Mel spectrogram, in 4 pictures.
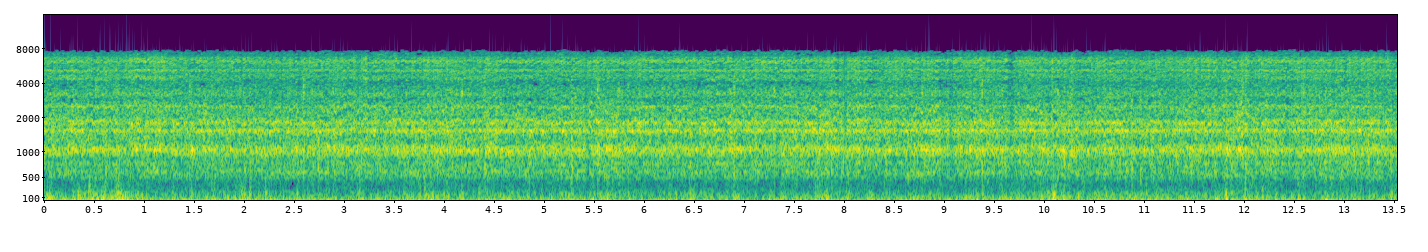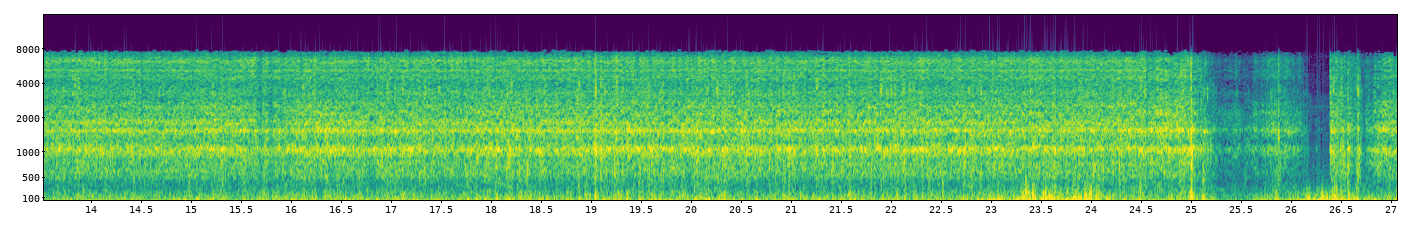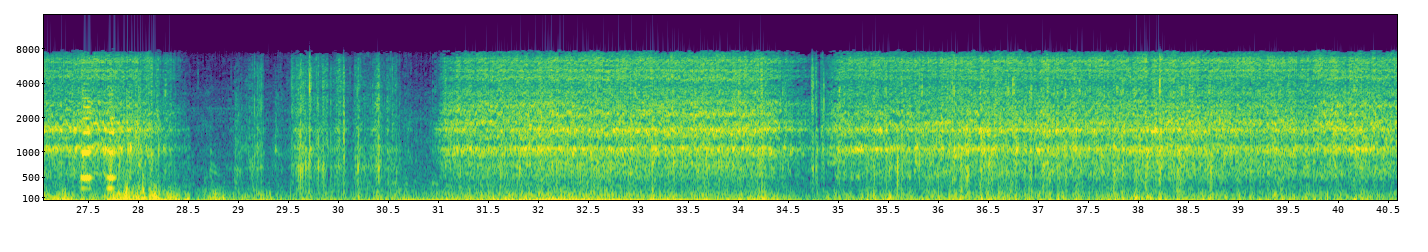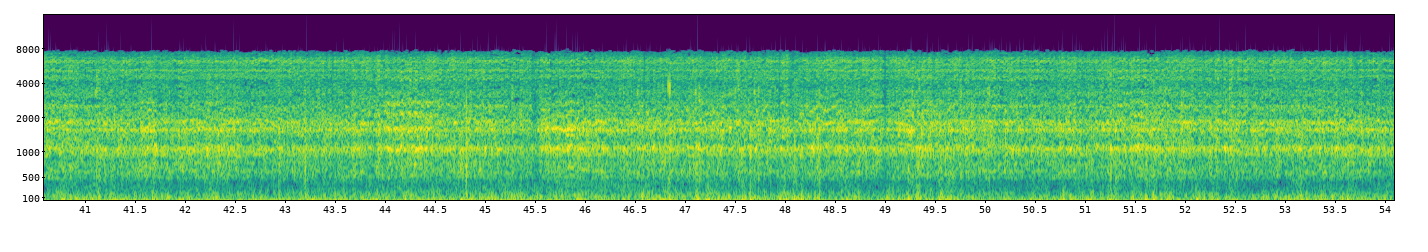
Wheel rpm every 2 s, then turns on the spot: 160, 160, 160, 160, 160, 160, 160, 160, 160, 150, 160, 160, 120, 50, 30, 40, 150, 110, 160, 170, 170, 160, 160, 160, 160, 160, 160.
none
